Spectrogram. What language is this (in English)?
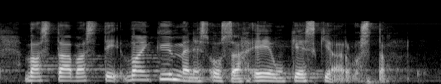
Finnish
